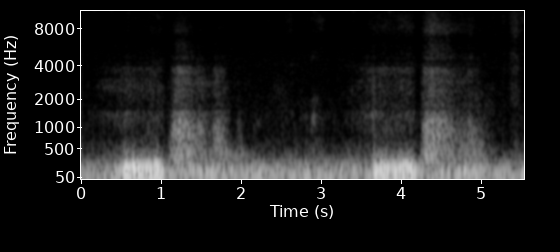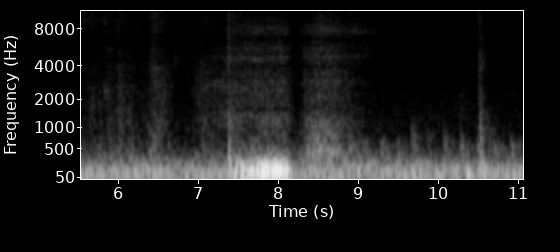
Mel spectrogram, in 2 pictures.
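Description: Loud, low snoring from a dog, with three snores at about 17 breaths a minute and softer breath noise between them.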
